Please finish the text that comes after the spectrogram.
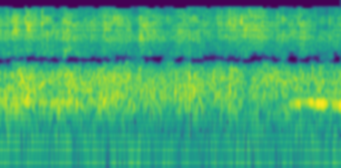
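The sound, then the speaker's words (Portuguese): A crowd claps together in a steady, dense burst of applause that fills the room and holds at an even level throughout, with no voices rising above it. “Ah, uma assalto de palmas aqui, irmãos.”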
